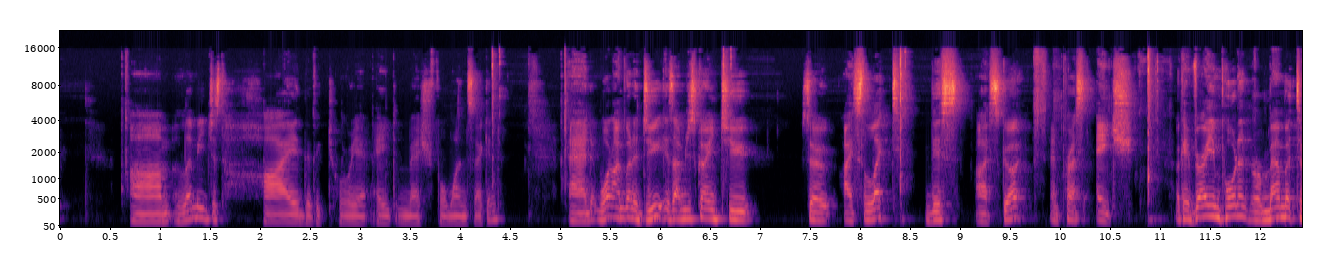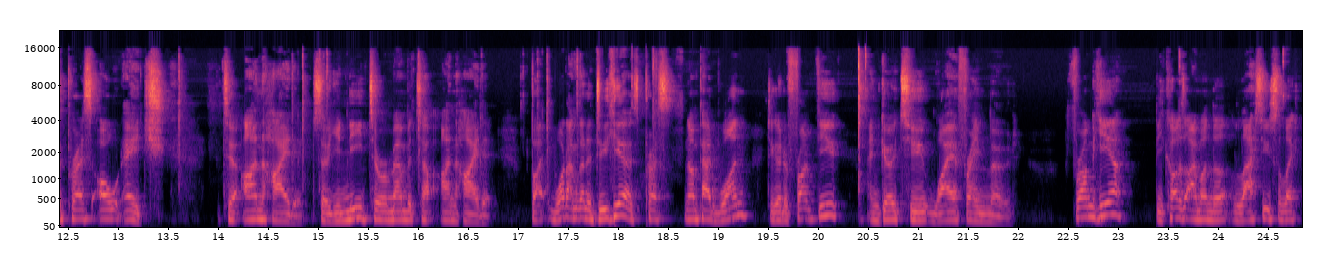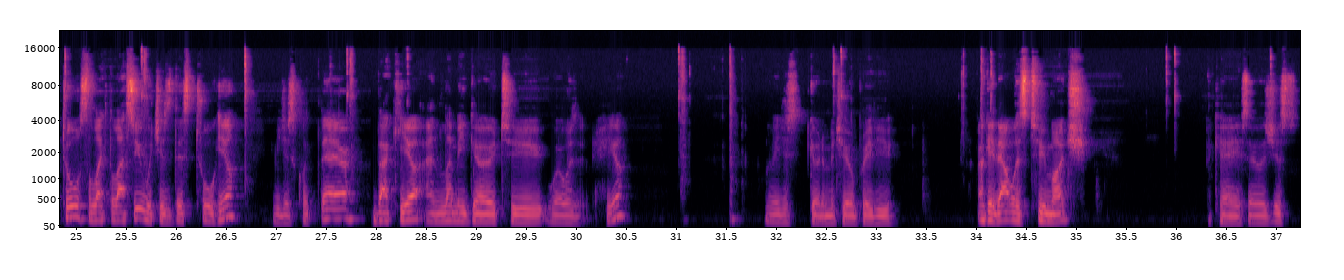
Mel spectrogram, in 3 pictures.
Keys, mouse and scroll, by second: 4.2 click, 4.9 middle click, 6.5 click, 8.2 click, 10.8 h, 13.5 middle click, 14.7 shift+middle click, 15.8 middle click, 17.1 shift+middle click, 18.2 KP_1, 20.3 click, 23.4-24.6 drag, 24.8-25.5 drag, 26.5-27.6 drag, 28.2-30.9 drag, 32.5 click, 35.8 click, 36.8-37.2 ctrl+drag.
